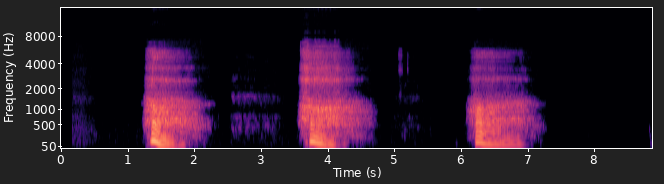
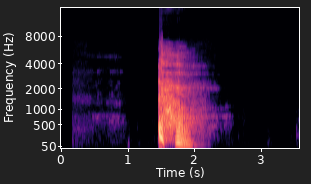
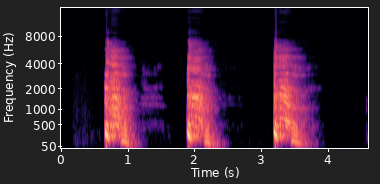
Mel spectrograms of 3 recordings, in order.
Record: {
  "exhalation_length": "8.9 s",
  "exhalation_amplitude": 19253,
  "exhalation_signal_mean_std_ratio": 0.36,
  "cough_length": "3.6 s",
  "cough_amplitude": 32768,
  "cough_signal_mean_std_ratio": 0.26,
  "three_cough_length": "4.6 s",
  "three_cough_amplitude": 32766,
  "three_cough_signal_mean_std_ratio": 0.37,
  "survey_phase": "beta (2021-08-13 to 2022-03-07)",
  "age": "45-64",
  "gender": "Male",
  "wearing_mask": "No",
  "symptom_none": true,
  "smoker_status": "Current smoker (e-cigarettes or vapes only)",
  "respiratory_condition_asthma": false,
  "respiratory_condition_other": false,
  "recruitment_source": "REACT",
  "submission_delay": "1 day",
  "covid_test_result": "Negative",
  "covid_test_method": "RT-qPCR",
  "influenza_a_test_result": "Negative",
  "influenza_b_test_result": "Negative"
}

